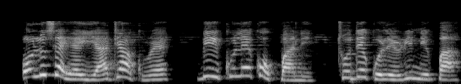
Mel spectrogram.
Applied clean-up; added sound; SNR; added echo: none; none; none; none.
